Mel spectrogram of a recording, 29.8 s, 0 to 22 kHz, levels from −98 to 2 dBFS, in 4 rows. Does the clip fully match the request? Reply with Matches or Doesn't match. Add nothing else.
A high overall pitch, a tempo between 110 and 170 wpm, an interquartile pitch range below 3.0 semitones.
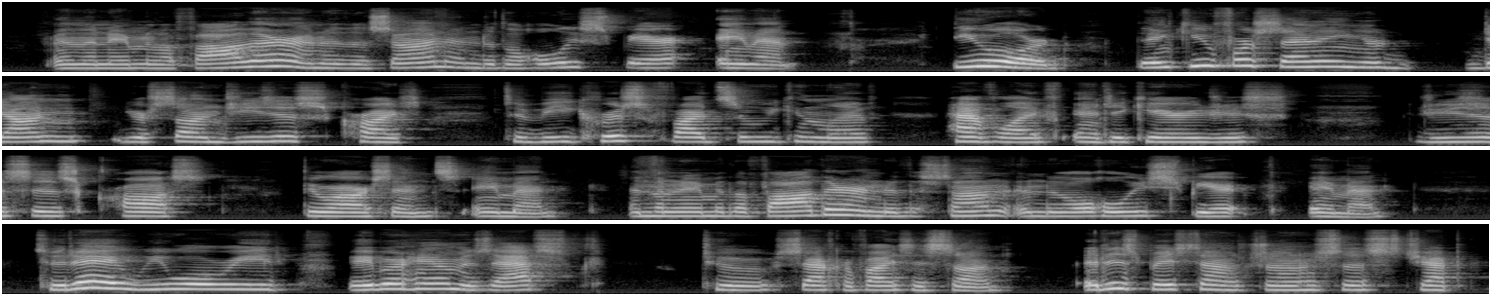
Matches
